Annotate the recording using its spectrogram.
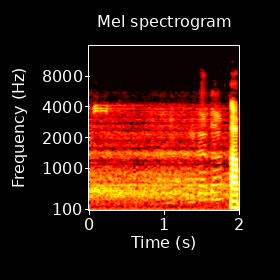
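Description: A short pause in a man's radio talk, filled by a steady, even background noise; his voice comes back near the end.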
